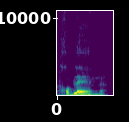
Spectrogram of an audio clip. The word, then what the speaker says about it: problème: ¿Cómo es la pronunciación de este tipo de es? Es con la boca abierta. Un problème.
